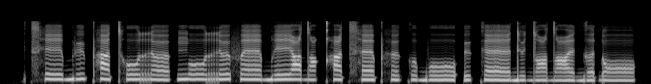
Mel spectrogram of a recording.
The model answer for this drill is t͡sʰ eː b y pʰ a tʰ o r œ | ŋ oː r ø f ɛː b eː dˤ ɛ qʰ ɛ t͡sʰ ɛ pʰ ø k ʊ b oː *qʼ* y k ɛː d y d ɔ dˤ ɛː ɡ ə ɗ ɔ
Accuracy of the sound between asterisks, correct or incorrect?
incorrect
